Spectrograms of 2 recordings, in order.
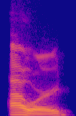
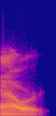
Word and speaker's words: hour: our when we say hour this one sounds like a vowel hour an hour and because the letter h in this word is silent we take that into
